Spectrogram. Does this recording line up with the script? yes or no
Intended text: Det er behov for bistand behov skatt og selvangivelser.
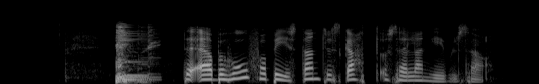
no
